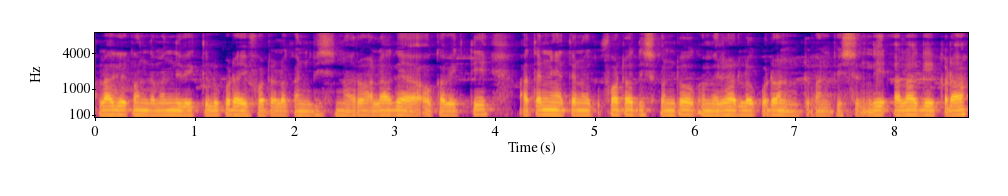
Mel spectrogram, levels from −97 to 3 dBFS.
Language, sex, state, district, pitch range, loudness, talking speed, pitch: Telugu, male, Andhra Pradesh, Sri Satya Sai, 105-115 Hz, -16 LUFS, 165 wpm, 110 Hz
